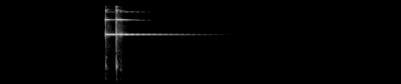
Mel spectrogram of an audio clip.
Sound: sound of small bell

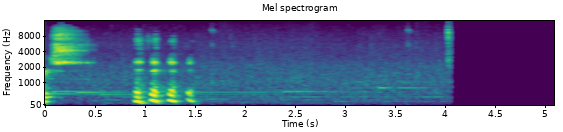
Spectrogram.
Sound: chuckles

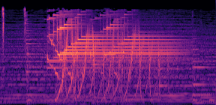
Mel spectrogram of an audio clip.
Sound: clock ticking; zapping sound

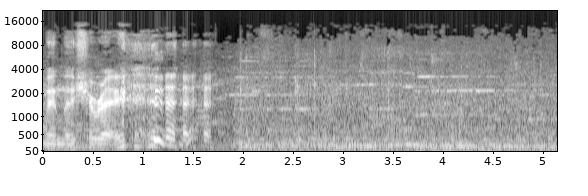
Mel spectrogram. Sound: both laughing

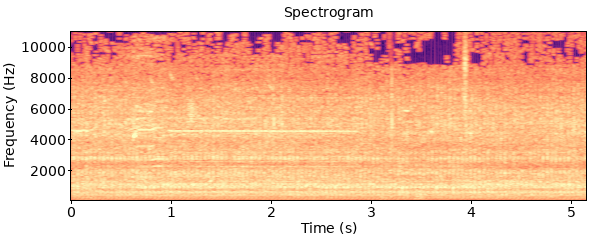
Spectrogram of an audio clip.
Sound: engines rumbling

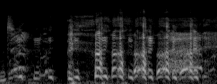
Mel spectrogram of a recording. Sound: laughing

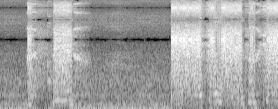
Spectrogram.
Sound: static cosmic background radiation interference sounds; continued static noises

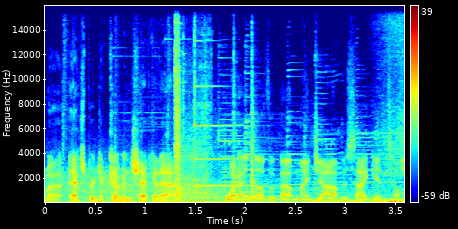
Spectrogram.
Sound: cash register chime

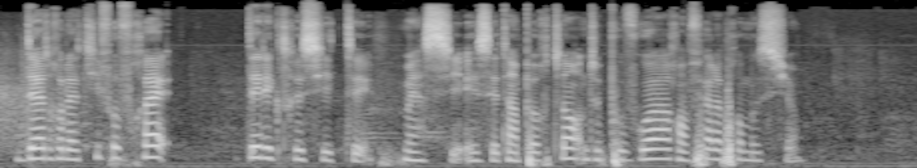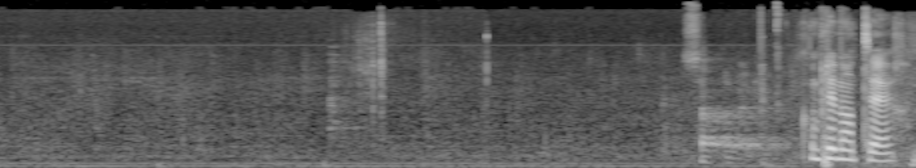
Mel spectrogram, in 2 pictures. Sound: applause

